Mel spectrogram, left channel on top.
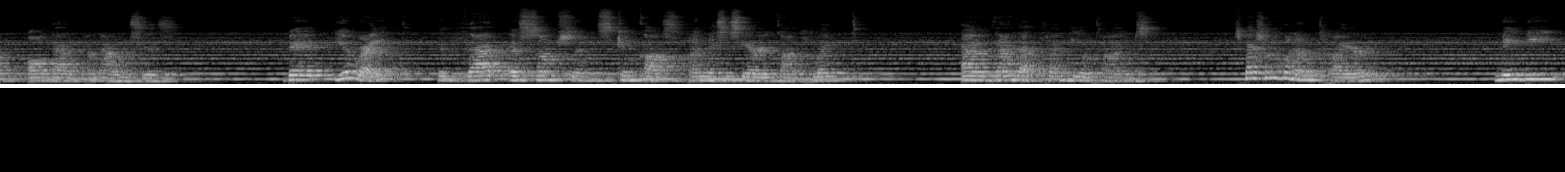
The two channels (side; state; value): right; silent; 56 dB below the other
